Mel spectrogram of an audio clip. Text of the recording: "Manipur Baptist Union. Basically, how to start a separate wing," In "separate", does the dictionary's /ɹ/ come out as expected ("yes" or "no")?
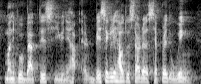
yes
